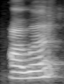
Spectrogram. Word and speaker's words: hour: a few words like our honor and honest so in these three words the first letter H is a consonant which is silent so you have to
